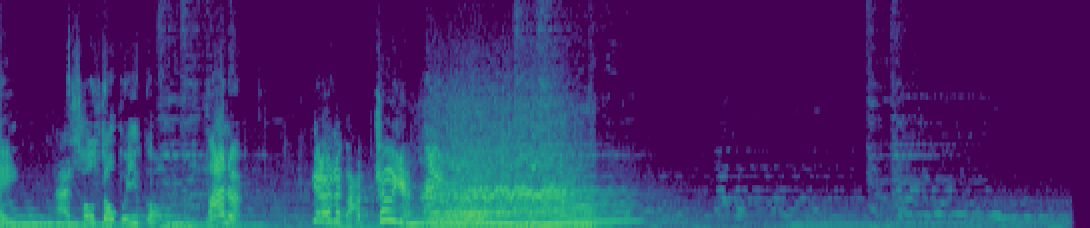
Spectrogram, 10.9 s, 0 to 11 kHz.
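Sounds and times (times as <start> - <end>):
tires screeching in a long skid during a car chase: 0.0 - 6.8
car engine roaring during a car chase: 0.0 - 7.0
speech: 0.6 - 2.5, 3.1 - 5.4.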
